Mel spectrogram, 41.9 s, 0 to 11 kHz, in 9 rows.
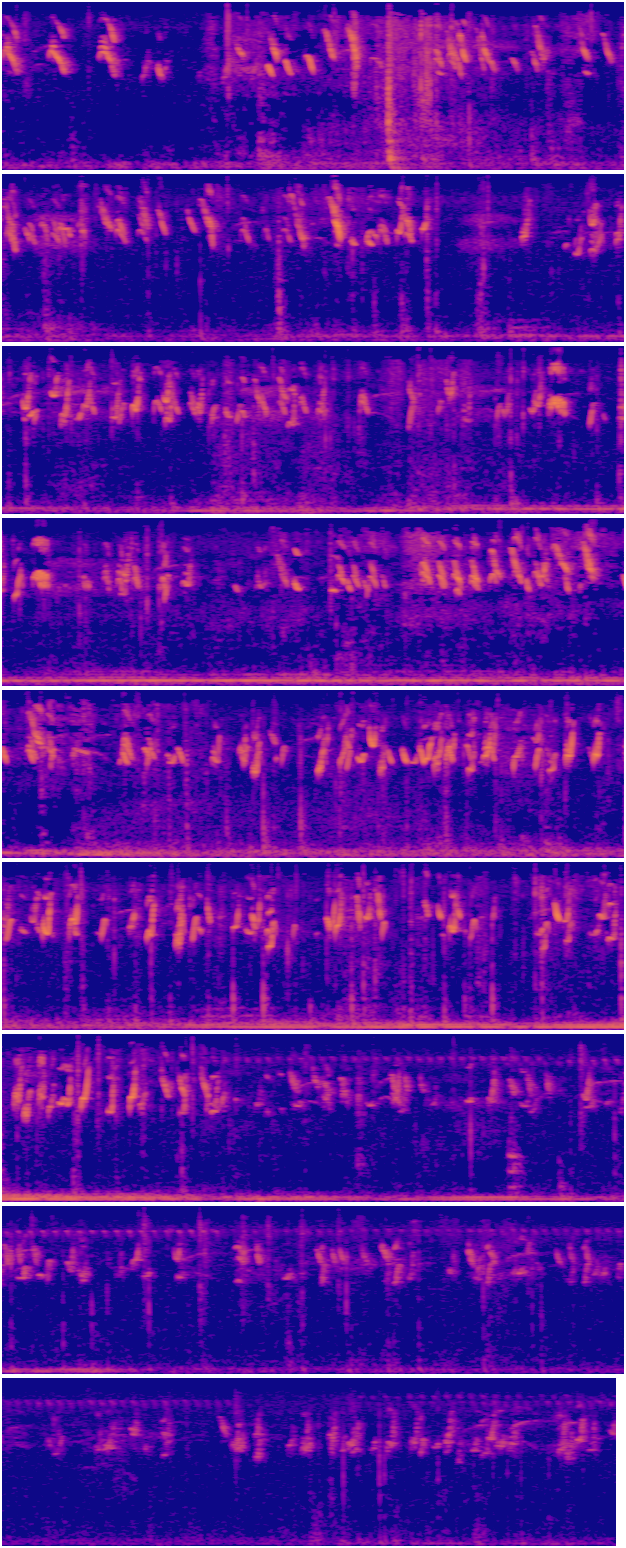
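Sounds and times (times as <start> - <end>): chicks peeping: 0.0 - 41.9
low rumble: 10.6 - 33.5.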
